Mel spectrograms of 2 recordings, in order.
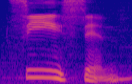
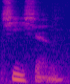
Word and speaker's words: Cixin: Liu Cixin. Cixin. Not Qixin, but Cixin. With the t sound to it.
